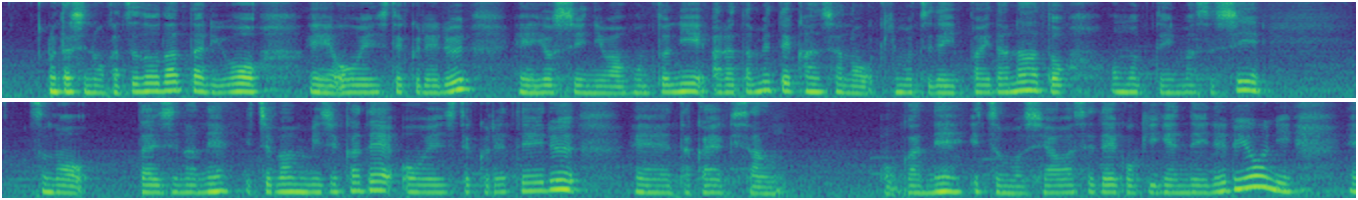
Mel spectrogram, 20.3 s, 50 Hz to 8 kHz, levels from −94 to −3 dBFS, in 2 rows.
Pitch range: 175-200 Hz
